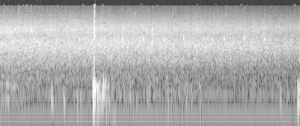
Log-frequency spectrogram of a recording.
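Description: A crowd of people applauding for the Lord during a praise service, a dense, steady wash of many hands clapping at once that holds evenly for several seconds, with one slightly sharper clap standing out early on.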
